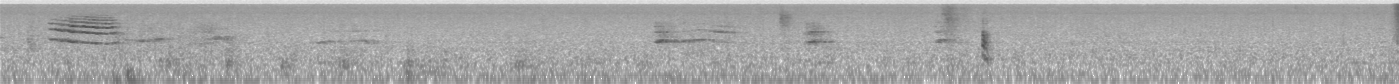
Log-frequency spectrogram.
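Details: Litter of five three-week-old blenheim Cavalier King Charles Spaniel puppies playing and wrestling indoors in a pen; thin high squeaky whines and yelps, first a wavering cry, then scattered short squeals, with faint scratching and shuffling between.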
